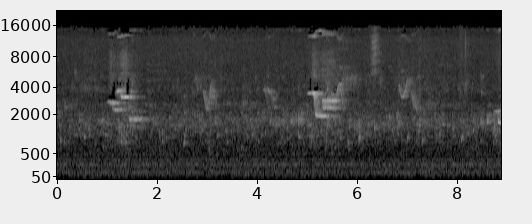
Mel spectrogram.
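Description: Birds chirping in short, downward-sliding calls, the loudest about a second in, about five seconds in and again at the end, over a steady low hum.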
